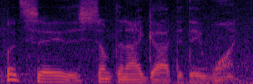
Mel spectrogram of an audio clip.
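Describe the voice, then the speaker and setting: A low-voiced, streetwise game mercenary played by a man over clearly audible street noise. He talks in clipped, slangy fragments, blunt and skeptical. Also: moderate pace, close to an everyday voice. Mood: skeptical, impatient. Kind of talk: video game voice acting. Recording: noisy street ambience behind.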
